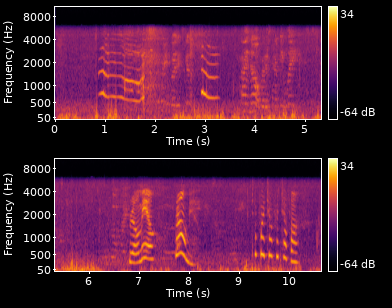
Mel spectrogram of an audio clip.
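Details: Pet French Bulldog Romeo makes short whines and yelping howls, some sharply rising then falling, mixed with a quick run of brief yips near the end, over steady low background noise.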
